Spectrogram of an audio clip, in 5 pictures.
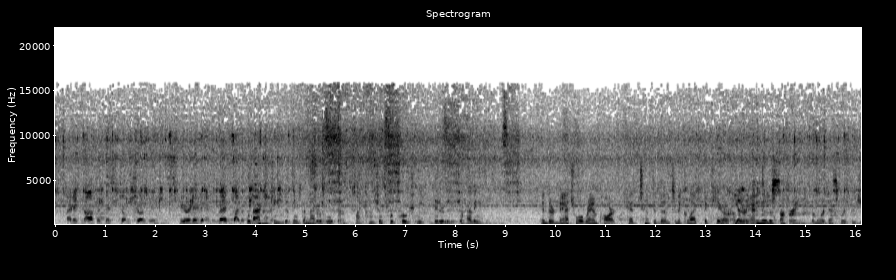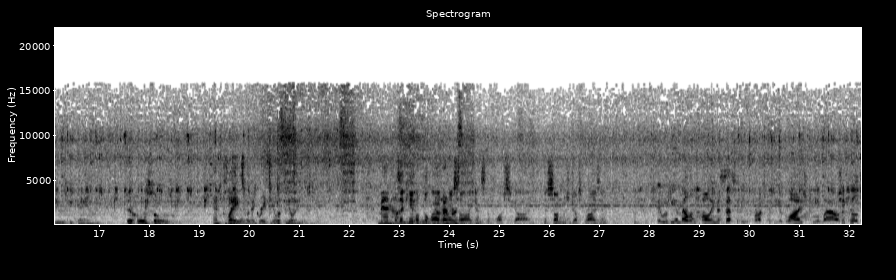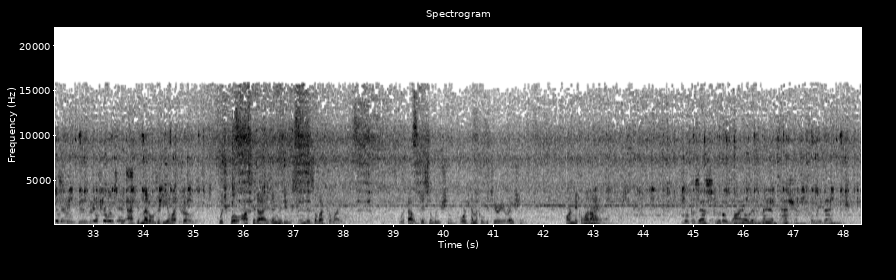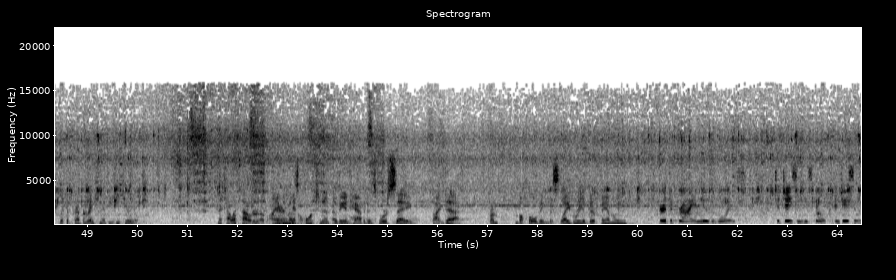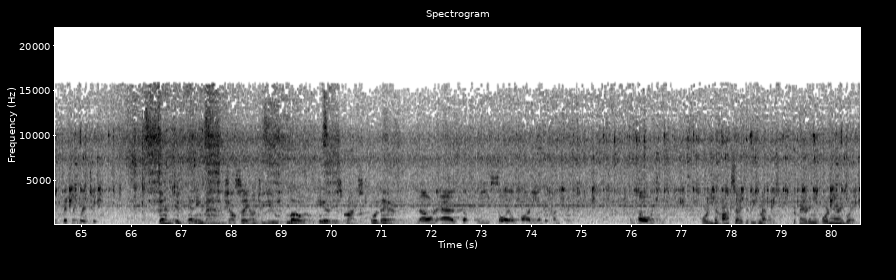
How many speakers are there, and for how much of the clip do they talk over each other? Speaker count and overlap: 9, about 7%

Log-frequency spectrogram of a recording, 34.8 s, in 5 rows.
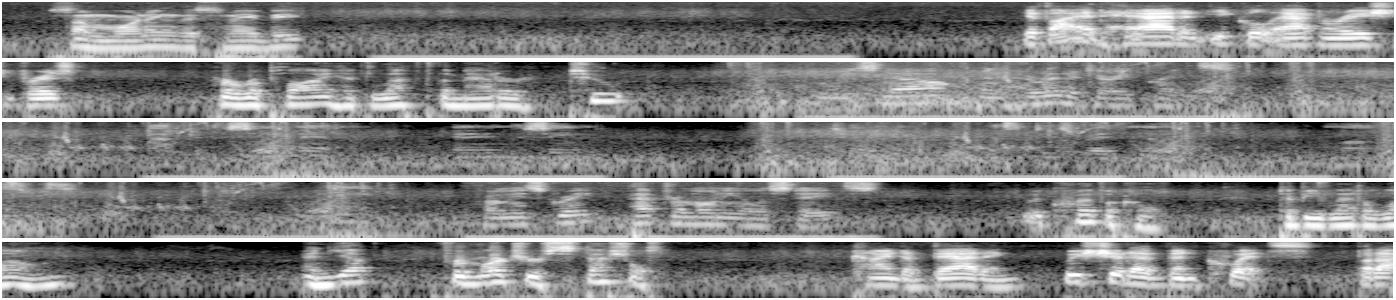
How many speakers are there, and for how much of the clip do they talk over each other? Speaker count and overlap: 6, about 4%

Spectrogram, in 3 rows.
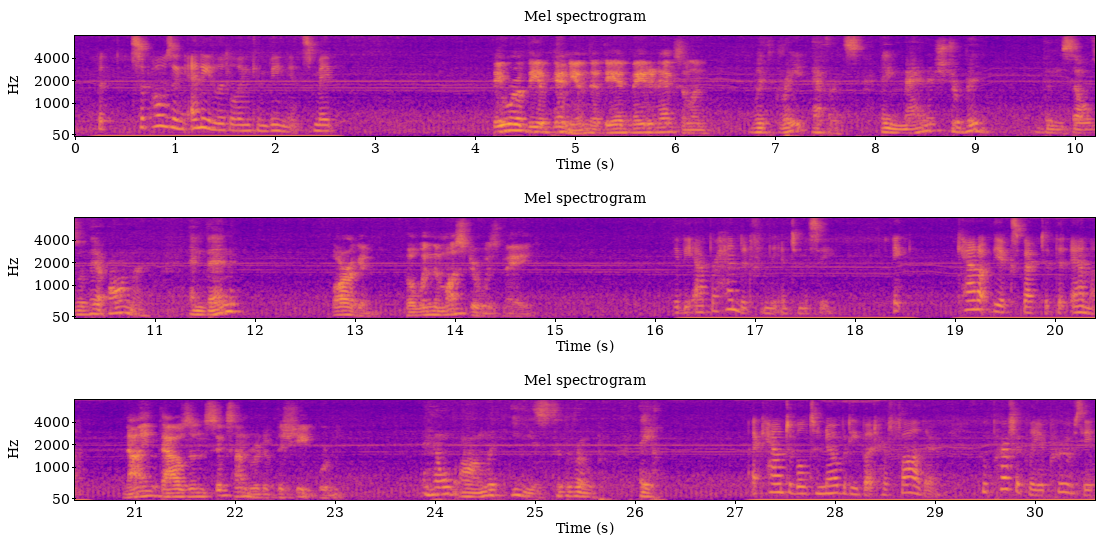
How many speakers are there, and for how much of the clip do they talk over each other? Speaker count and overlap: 3, no overlap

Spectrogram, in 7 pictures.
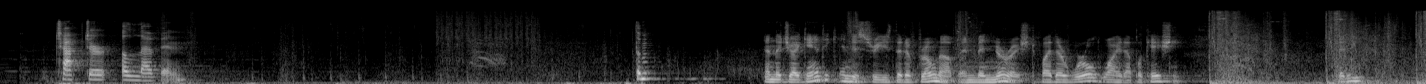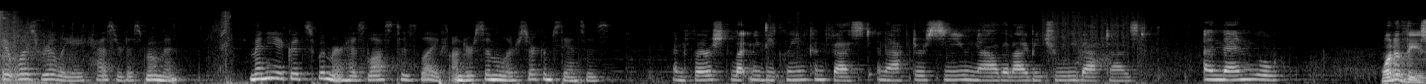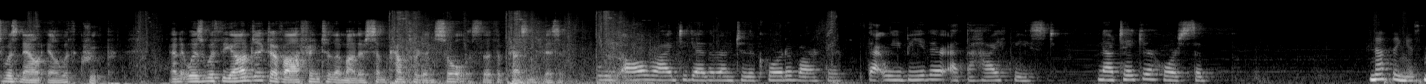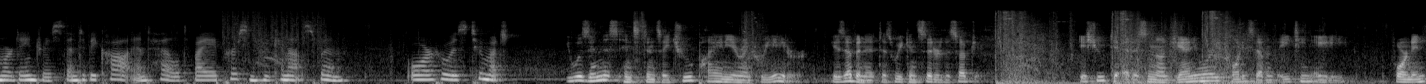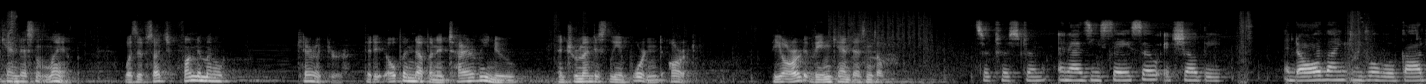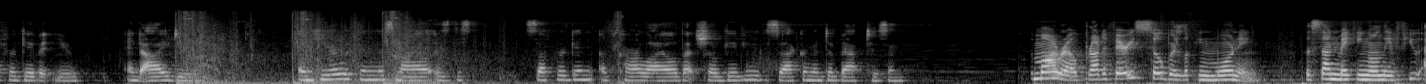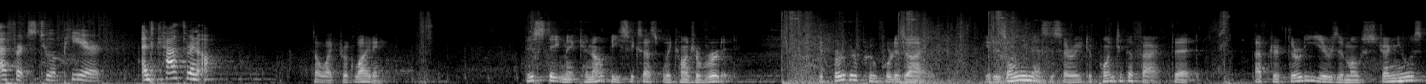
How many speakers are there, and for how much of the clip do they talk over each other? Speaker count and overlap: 5, no overlap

